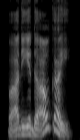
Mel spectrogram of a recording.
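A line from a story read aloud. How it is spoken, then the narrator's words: Menacing. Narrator (Russian): грозно сдвинул брови Далиль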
